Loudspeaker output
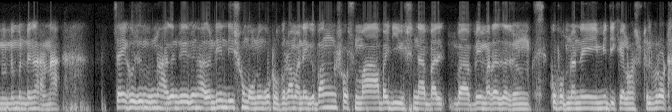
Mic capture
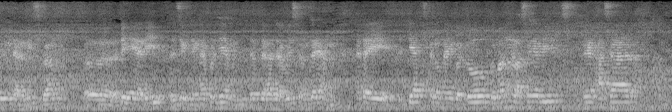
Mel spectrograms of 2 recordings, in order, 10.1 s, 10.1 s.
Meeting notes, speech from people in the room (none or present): present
